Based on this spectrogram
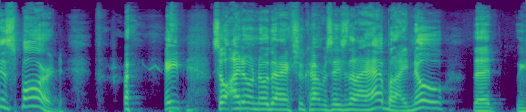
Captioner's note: laugh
